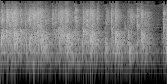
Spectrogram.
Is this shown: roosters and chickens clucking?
no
